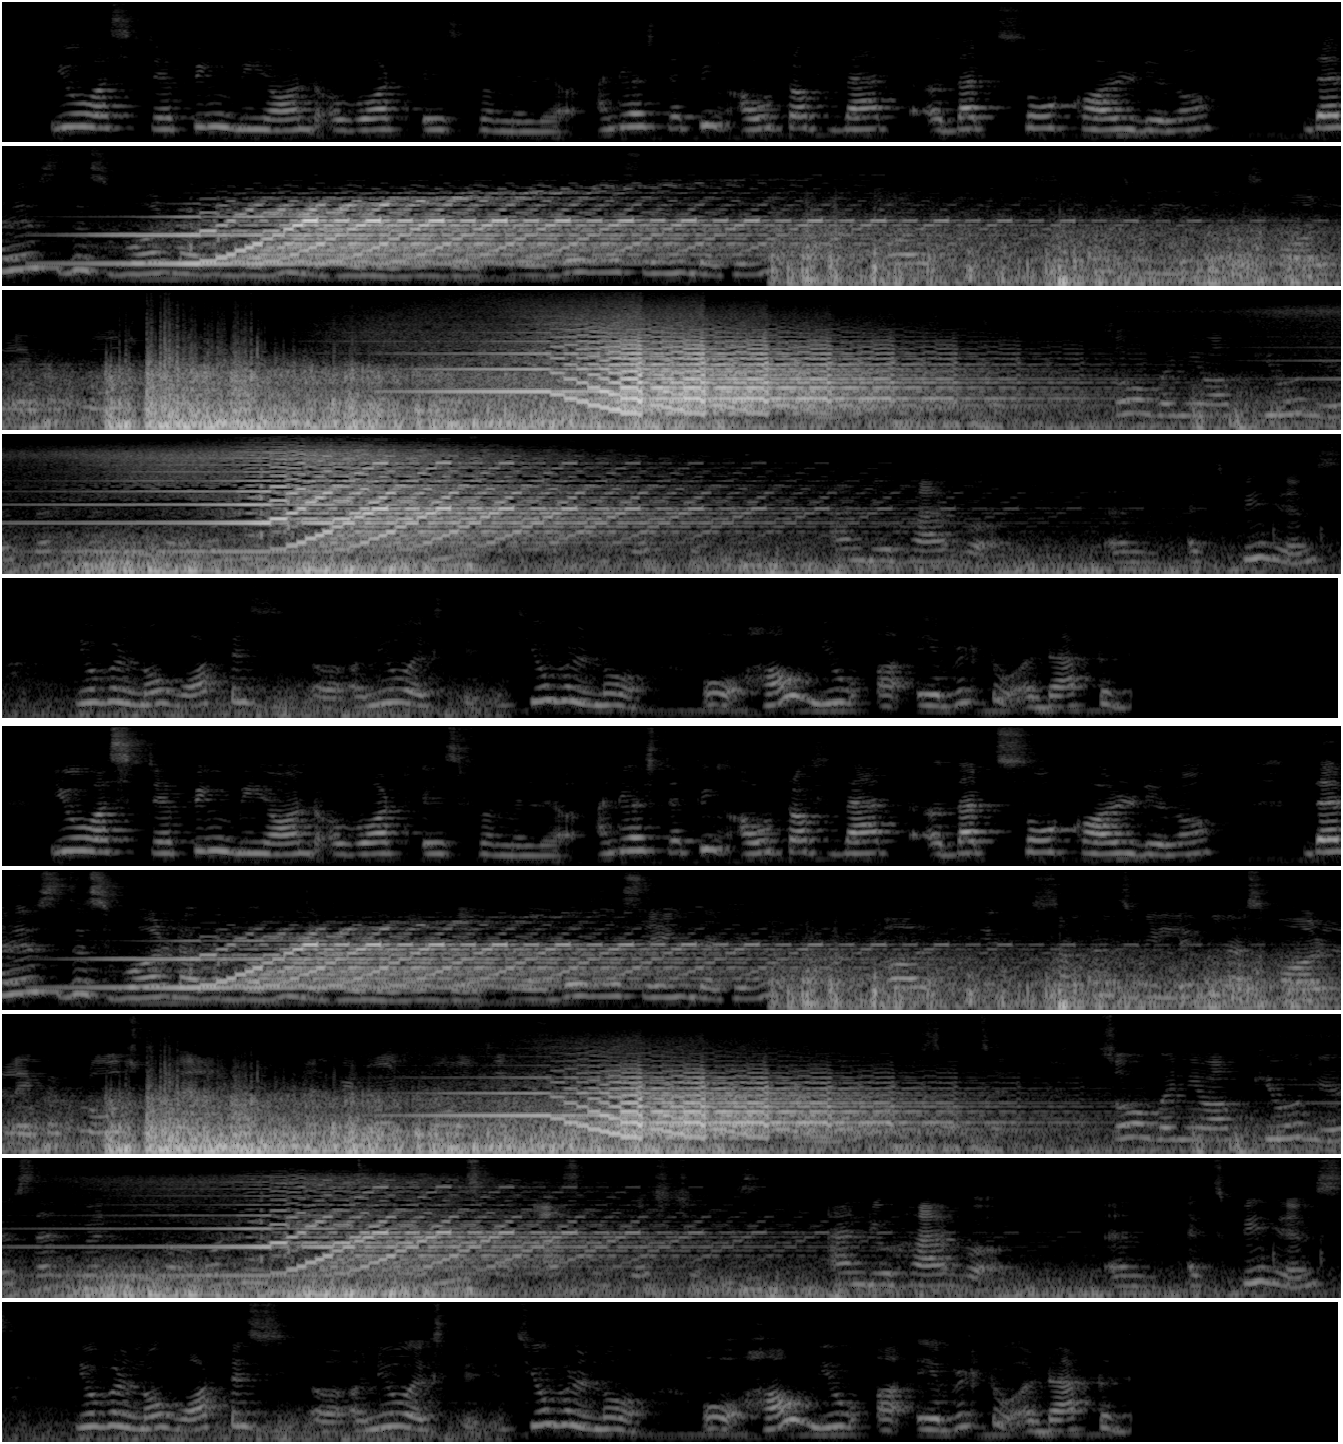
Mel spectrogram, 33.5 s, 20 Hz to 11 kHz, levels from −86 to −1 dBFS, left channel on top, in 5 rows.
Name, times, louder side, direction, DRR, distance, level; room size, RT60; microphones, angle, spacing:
voice 1, 0.2-10.6 11.1-14.6 14.9-18.4 18.9-21.5 21.9-25.2 25.6-26.8 27.1-32.4, right 1 dB, 40° right, 4.5 m, -50 dB
sound 1, 7.1-11.4 11.7-11.8 15.3-18.5 20.5-23.9, left 6 dB, 60° left, 0.7 m, -29 dB
sound 2, 10.5-26.3 27.4-27.7 28.0-28.7, left 1 dB, 40° left, 1.7 m, -37 dB
head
